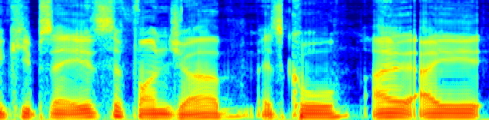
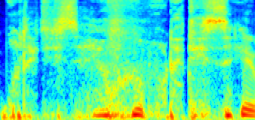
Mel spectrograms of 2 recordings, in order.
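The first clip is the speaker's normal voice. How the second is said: put-on whisper, higher pitch; 6 semitones higher than usual. Retelling how audience members asked each other about a joke: imitating someone whispering. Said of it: "whispering over to her".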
